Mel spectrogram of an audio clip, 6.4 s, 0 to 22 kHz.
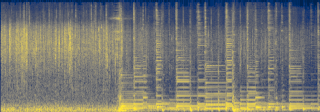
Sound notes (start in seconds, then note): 0.0 fire crackling on hill; 2.4 country music plays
